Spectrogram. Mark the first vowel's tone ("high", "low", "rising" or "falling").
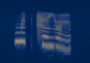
high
